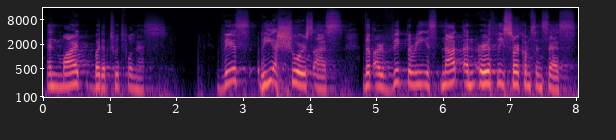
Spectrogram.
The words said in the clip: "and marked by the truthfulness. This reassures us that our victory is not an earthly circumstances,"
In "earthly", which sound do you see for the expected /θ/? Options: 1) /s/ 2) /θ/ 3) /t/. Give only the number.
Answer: 2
